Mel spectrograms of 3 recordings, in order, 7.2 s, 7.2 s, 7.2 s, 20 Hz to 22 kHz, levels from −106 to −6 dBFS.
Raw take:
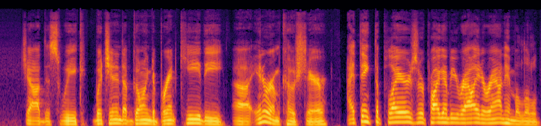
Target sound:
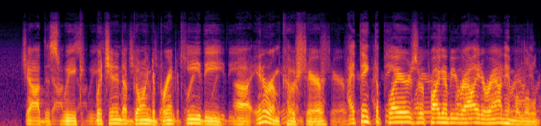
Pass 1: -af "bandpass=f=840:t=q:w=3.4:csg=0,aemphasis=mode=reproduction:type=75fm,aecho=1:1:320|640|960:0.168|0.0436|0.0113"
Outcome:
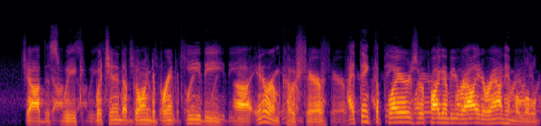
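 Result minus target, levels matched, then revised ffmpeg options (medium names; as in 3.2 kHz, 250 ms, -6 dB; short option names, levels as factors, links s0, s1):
1 kHz band +7.5 dB
-af "aemphasis=mode=reproduction:type=75fm,aecho=1:1:320|640|960:0.168|0.0436|0.0113"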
